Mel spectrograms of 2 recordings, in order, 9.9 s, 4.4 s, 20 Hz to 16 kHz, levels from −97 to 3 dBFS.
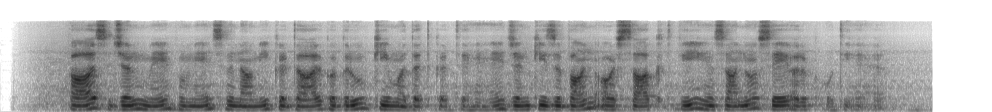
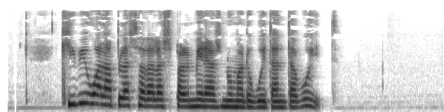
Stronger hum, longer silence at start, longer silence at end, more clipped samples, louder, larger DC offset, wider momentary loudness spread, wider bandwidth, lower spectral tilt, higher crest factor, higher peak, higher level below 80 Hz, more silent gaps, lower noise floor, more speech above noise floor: neither; second, 0.45 s vs 0.6 s; about the same, 1.05 s vs 1.1 s; neither; second, -19 LUFS vs -16 LUFS; neither; first, 14 LU vs 6 LU; second, 8 kHz vs 11.5 kHz; about the same, -4.5 dB/octave vs -5 dB/octave; about the same, 20 dB vs 16 dB; about the same, 0 dBFS vs 0 dBFS; first, -60 dBFS vs -68 dBFS; neither; second, -48 dBFS vs -67 dBFS; second, 29 dB vs 51 dB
